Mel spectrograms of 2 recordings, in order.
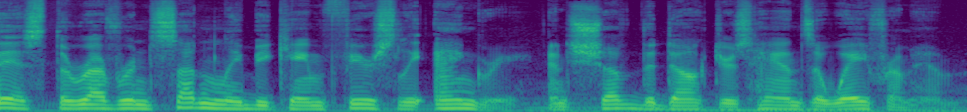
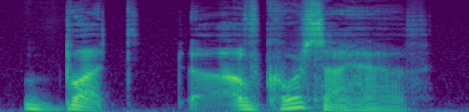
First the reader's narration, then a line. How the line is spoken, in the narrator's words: he stammered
